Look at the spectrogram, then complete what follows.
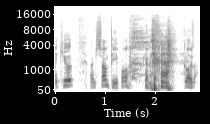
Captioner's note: laughs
